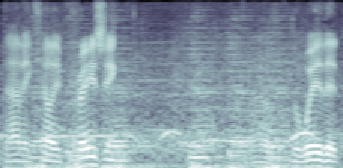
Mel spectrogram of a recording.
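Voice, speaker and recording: A man's voice: fairly low pitch, steady tone, a little slow, over music, crowd noise. A man calling live baseball play-by-play on the radio as the announcer.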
